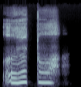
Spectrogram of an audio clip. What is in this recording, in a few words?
doubt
